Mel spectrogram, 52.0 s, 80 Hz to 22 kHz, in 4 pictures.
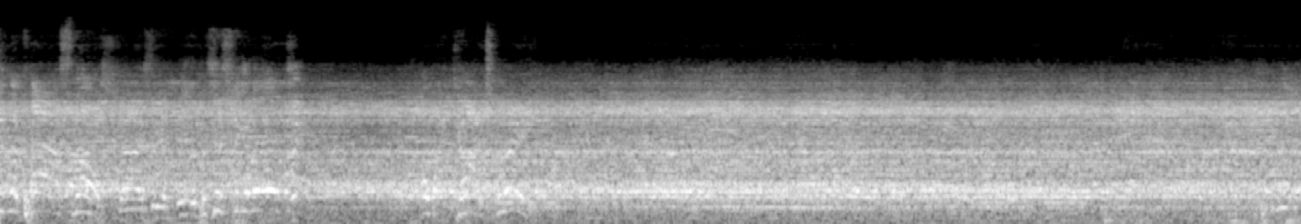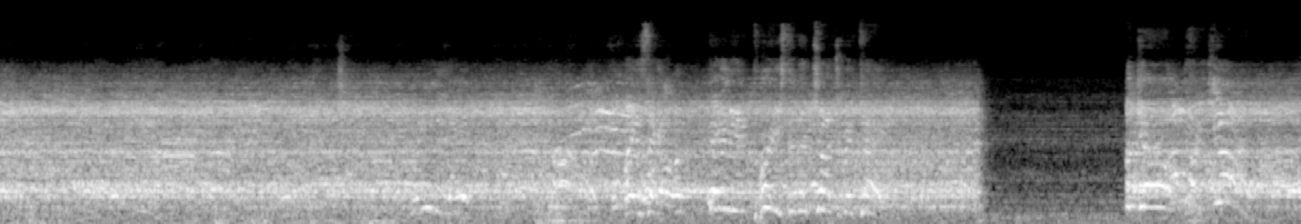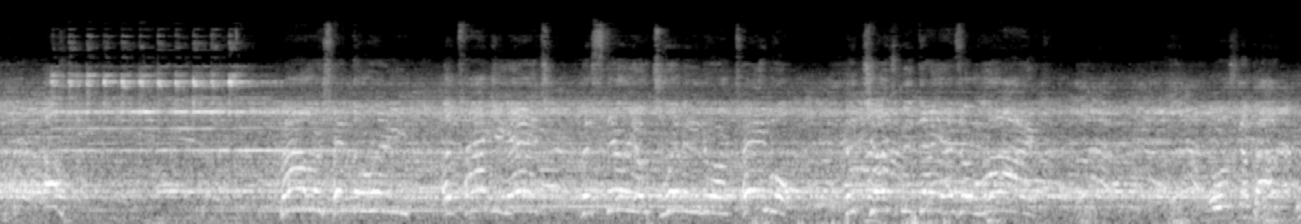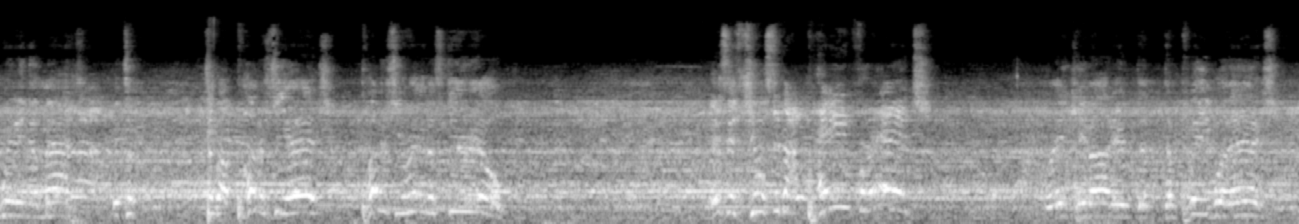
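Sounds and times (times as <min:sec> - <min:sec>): arena crowd noise: 0:00.0 - 0:23.0, 0:24.2 - 0:52.0.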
